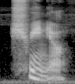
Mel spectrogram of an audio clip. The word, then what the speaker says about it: świnia: Si, świnia. Si, siano. Zi, źrebak. Zi, ziarno. Again, good to know is the accent above the letter makes it sound the soft sound, and the sound is short. So just remember, practice, listen to it, repeat it.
